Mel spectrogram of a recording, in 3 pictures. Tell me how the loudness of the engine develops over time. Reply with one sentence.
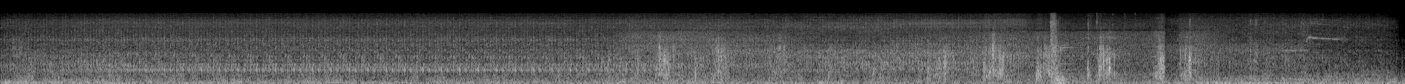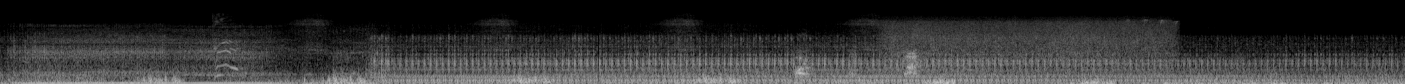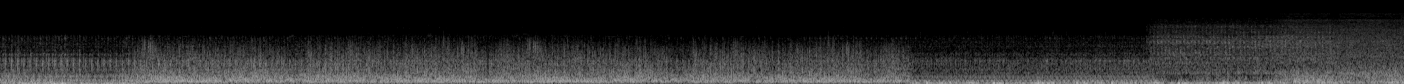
The loudness of the engine goes down.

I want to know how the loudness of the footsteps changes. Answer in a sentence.
The loudness of the footsteps goes down, then up.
